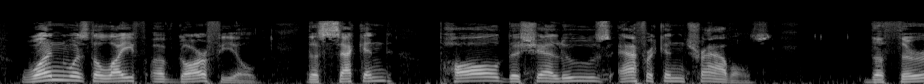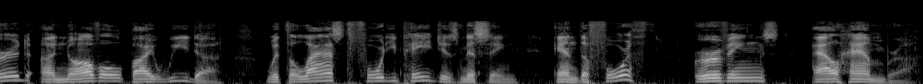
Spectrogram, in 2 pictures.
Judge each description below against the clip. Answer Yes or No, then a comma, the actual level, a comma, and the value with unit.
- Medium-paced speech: No, slow, 95 wpm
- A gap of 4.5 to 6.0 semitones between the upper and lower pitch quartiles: Yes, wide, 5.4 semitones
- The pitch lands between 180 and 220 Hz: No, medium, 140 Hz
